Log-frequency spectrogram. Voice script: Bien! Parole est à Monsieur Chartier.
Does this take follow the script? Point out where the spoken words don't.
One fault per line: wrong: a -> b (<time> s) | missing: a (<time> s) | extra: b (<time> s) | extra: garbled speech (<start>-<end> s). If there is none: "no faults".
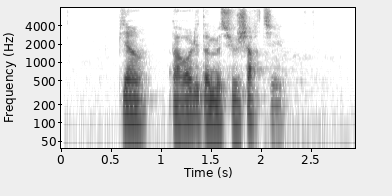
no faults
